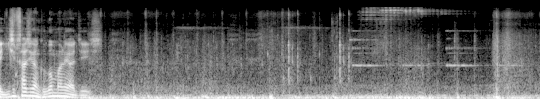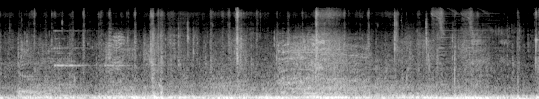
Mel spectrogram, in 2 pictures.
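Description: A magic beam hums and crackles with a sparkling shimmer.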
